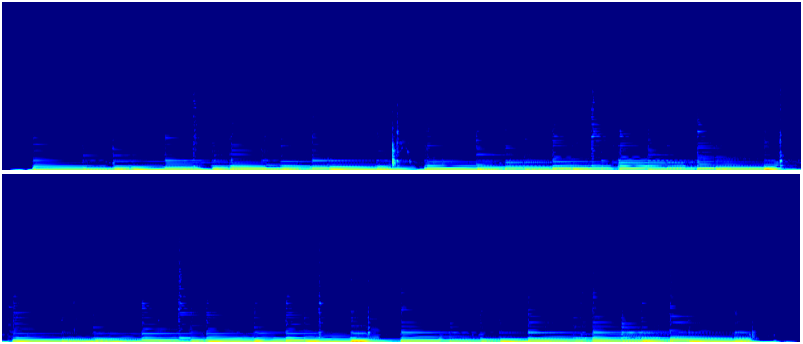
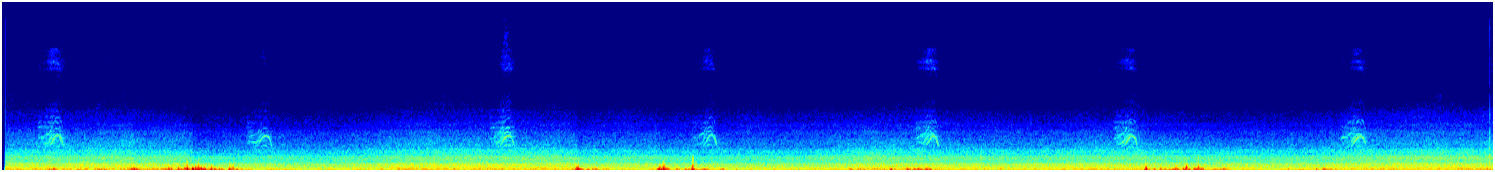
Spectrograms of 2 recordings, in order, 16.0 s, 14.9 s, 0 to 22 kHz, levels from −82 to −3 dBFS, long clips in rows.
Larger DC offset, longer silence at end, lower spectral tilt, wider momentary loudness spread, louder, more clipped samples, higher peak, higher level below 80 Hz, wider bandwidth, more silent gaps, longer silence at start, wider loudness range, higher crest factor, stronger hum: neither; about the same, 0.05 s vs 0 s; first, -10.5 dB/octave vs -9 dB/octave; second, 8 LU vs 12 LU; second, -41 LUFS vs -25 LUFS; neither; second, -24 dBFS vs 0 dBFS; second, -62 dBFS vs -32 dBFS; second, 5.4 kHz vs 8 kHz; neither; about the same, 0.1 s vs 0.05 s; about the same, 3 LU vs 5 LU; second, 14 dB vs 24 dB; neither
